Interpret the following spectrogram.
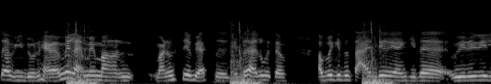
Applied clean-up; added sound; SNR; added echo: classical method spectral subtraction.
